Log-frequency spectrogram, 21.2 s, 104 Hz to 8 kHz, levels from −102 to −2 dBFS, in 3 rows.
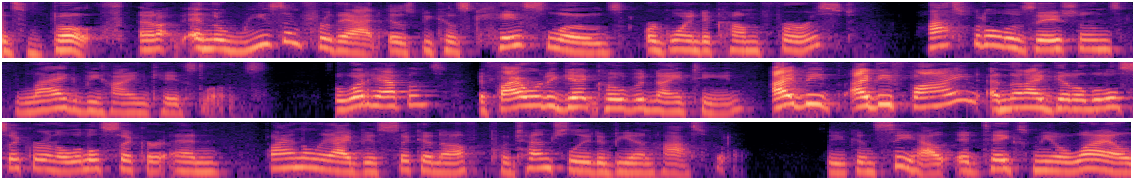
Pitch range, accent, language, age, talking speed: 170-225 Hz, American, English, 50-69, 185 wpm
